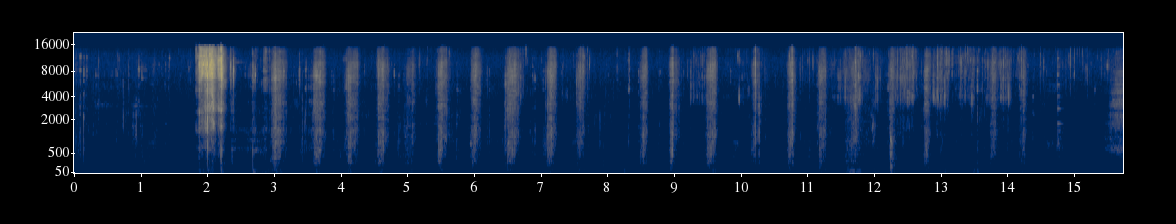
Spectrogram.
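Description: A person biting and chewing crunchy food close to a clip-on microphone: one loud crunching bite about two seconds in, then steady crunching chews about two a second.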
